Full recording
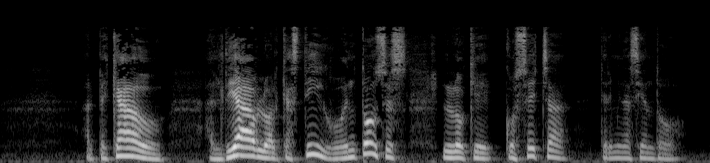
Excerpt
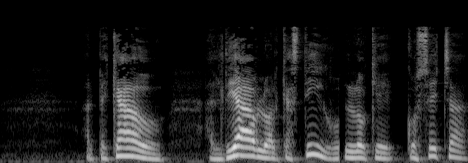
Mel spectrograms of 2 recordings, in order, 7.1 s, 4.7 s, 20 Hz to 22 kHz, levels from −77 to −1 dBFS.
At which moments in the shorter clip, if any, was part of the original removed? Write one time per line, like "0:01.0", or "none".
0:03.4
